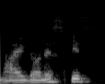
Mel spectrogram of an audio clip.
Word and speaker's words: Vygotsky's: So this approach, this cooperative language teaching is based on Vygotsky's sociocultural. The pronunciation is Vygotsky's sociocultural theory, which posits that social interaction plays a crucial role in language development.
